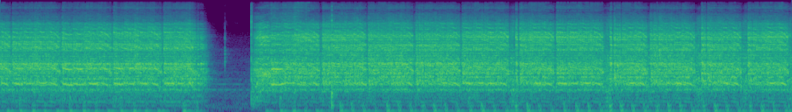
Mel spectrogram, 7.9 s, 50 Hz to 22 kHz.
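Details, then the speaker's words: Yamaha FZR400 revival after carb rebuild kit, new No. 4 carb and battery. Tank off, a syringe of fuel, starter solenoid bridged: fires after a short gap, then a fast even crackle and clean revs, no misfires. Healthy start. "Yeah. She sounds healthy."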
